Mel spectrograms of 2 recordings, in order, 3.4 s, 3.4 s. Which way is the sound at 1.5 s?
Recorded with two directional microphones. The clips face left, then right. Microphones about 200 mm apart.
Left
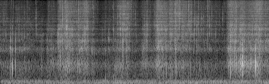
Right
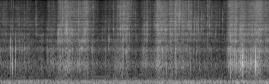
5° left (ahead or behind).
